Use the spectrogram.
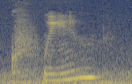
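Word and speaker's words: kouign: a Danish called like Queen and it's like like okay but it's not like Queen like q-u-e-e-n it's like let me let me spell it's it's k-o-u-i-g-n hold on foreign it's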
